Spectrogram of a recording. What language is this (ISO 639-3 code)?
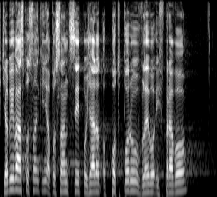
ces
